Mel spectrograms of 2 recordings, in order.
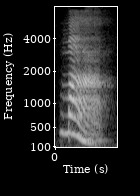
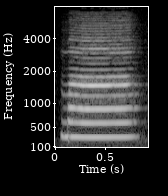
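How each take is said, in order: First: The pitch falls from high to low. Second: The pitch stays level and even. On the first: "The fourth tone" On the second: "The first tone is"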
